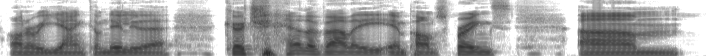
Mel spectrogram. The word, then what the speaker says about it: Coachella: but I presume it's pronounced Coachella. – That's usually how people say it. – Yeah, Coachella. Yeah.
